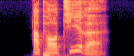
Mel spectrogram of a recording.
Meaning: inflection of apportieren: 1. first-person singular present 2. singular imperative 3. first/third-person singular subjunctive I
- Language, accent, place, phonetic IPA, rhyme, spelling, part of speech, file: German, Germany, Berlin, [apɔʁˈtiːʁə], -iːʁə, apportiere, verb, De-apportiere.ogg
